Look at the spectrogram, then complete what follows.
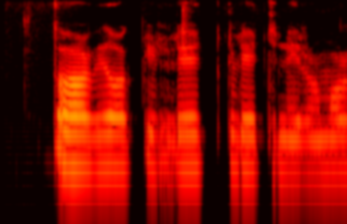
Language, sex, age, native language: Icelandic, male, 10, Icelandic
